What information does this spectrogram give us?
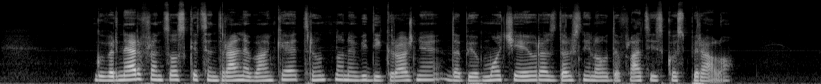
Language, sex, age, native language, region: Slovenian, female, 18-29, Slovenian, Gorenjska region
